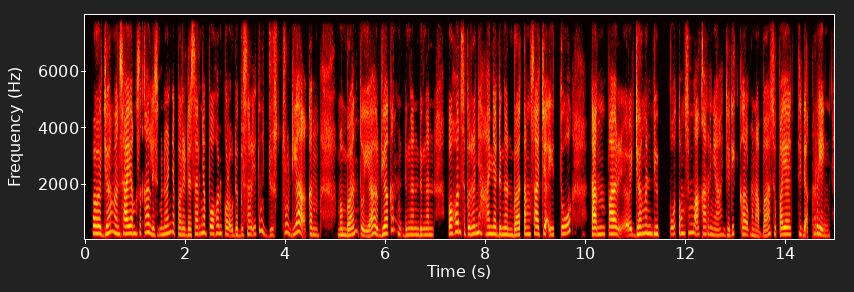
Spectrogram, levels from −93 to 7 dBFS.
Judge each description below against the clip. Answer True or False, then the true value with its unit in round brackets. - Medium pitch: False (240 Hz)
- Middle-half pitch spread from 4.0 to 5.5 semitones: False (3.3 semitones)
